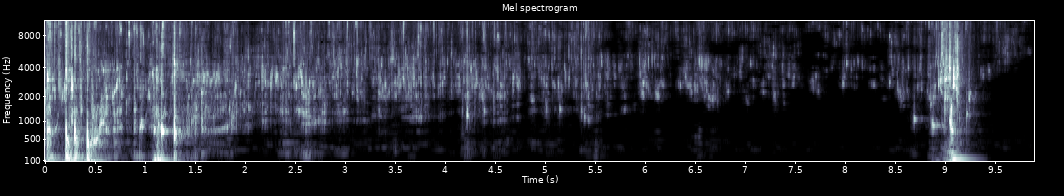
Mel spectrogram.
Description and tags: water bottle pour out
Pouring water from a water bottle into other water.
binaural, bottle, liquid, pouring, water, wet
